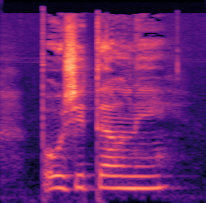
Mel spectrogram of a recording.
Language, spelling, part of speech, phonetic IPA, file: Czech, použitelný, adjective, [ˈpoʔuʒɪtɛlniː], Cs-použitelný.ogg
- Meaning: usable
